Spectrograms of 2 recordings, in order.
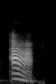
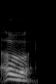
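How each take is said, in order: First: The vowel is said wide open. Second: The vowel is said closed. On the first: The speaker calls it right. "é A" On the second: The speaker calls it wrong. "não é A"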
